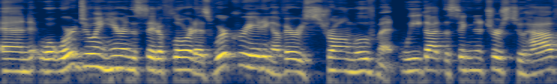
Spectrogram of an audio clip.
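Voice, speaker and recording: A woman's medium-pitched voice with a Spanish accent and ordinary pitch variation. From South America. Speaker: Senate candidate. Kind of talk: interview.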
